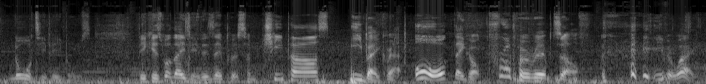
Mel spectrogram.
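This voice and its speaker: A British car dealer filming a repair vlog chats about his own work over music, his slightly high voice swinging hugely in pitch at a moderate pace. He's playful and jokey, drifting into silly baby-talk words.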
